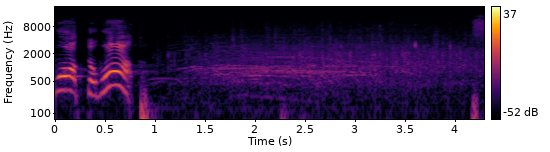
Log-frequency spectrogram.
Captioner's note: cheers and applause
